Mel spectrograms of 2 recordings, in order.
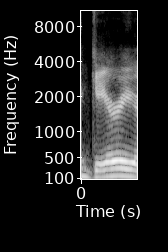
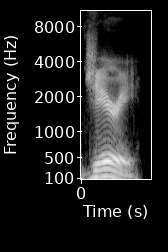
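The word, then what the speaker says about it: Gerry: He's the Gary or Jerry, and I always forget because it's spelled with a G. But Jerry.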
